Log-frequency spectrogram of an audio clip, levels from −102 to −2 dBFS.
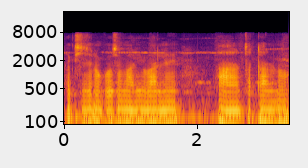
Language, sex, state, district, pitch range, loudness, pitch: Telugu, male, Andhra Pradesh, Manyam, 90-95 Hz, -19 LUFS, 90 Hz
